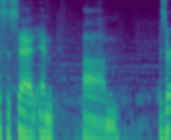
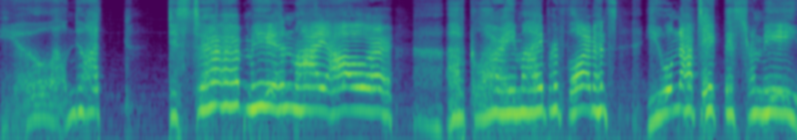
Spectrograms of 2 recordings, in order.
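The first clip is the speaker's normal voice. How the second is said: strained, stretched creature voice, much higher and slower; 11 semitones higher, 3 dB louder than usual. Narrator voices the words heard from a long-reaching creature in a strained, stretched creature voice. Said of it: "like strained voice as it reaches out".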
